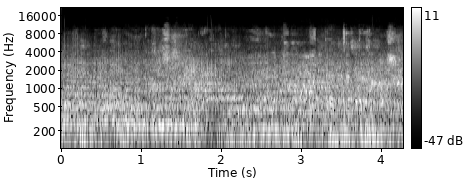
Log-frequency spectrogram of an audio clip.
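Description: Jet noise from a Dassault Rafale's twin Snecma M88 turbofans as the fighter flies its display overhead: a steady, loud rush.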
